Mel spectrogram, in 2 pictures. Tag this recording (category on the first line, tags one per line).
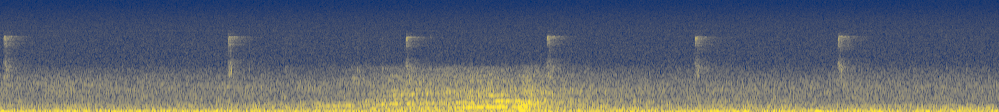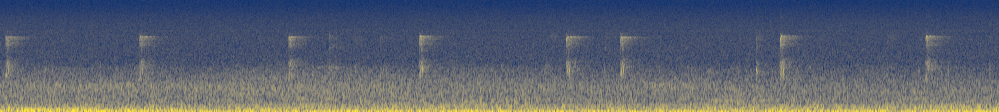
Soundscapes > Nature
alice-holt-forest
artistic-intervention
field-recording
modified-soundscape
natural-soundscape
nature
raspberry-pi
sound-installation
soundscape
weather-data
